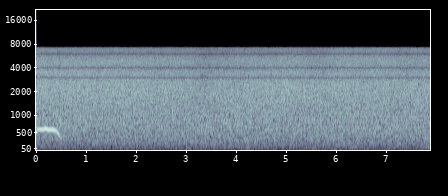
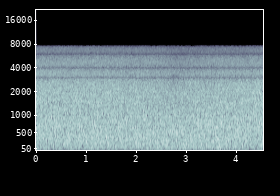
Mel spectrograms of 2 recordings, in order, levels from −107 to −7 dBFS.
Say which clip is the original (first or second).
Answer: second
